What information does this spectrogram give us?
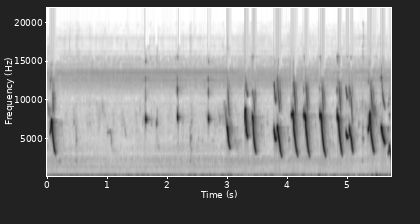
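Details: Saffron finches, several together at a feeding spot: after scattered sharp high ticks, a fast run of about a dozen high, steeply descending whistled notes fills the last half, over a steady low rumble.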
